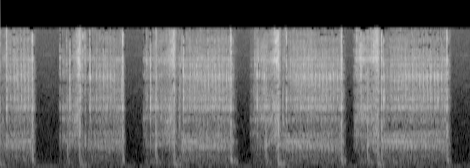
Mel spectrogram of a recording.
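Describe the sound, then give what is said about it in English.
A telephone being dialed, heard as a run of about five mechanical whirring bursts of varying length separated by brief pauses, fairly loud, with no voices. “pass the phone over. I might as well call it in before they call me.”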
